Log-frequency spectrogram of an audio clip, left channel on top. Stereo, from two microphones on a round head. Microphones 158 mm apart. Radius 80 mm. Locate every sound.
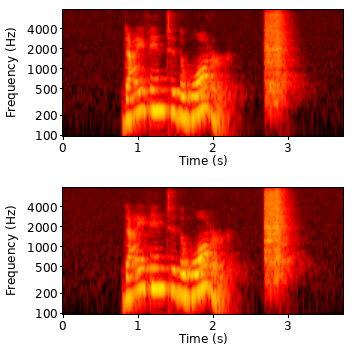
0.8 s a woman speaking: 45° left (ahead or behind), 0.8 m; by 2.2 s 15° left (ahead or behind), 1.4 m
2.7 s dishes clattering: 30° right (ahead or behind), 1.6 m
